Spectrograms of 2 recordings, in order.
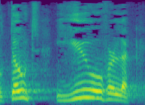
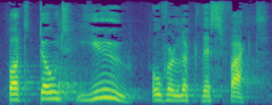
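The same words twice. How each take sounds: First: You punched higher and louder; emphatic you, as in the original Greek; stress on YOU. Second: Slow, weight on don't, you left light; slow plain first reading of the verse. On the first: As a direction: hit the word you hard. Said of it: "it's emphatic in the original". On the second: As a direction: read it slow, landing on don't. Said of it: "but it's emphatic in the original". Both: Shown as a demonstration.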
